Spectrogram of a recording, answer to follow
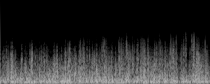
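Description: Wind buffeting the microphone: a loud, steady low rush broken by many short crackles.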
